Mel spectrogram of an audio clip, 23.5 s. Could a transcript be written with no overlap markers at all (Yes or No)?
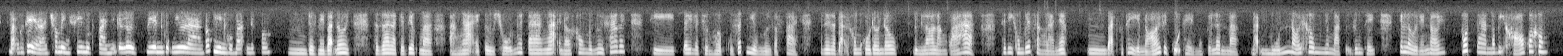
Yes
